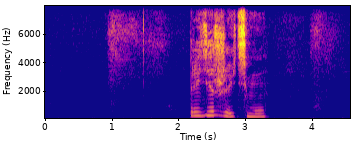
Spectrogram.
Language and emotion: Russian, neutral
